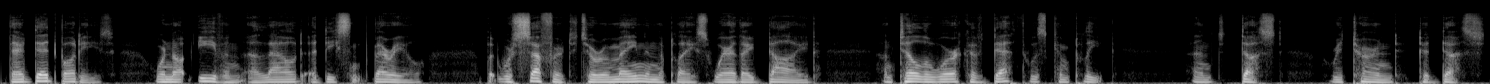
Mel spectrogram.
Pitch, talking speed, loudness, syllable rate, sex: 110 Hz, 135 wpm, -21 LUFS, 4.4 syllables/s, male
